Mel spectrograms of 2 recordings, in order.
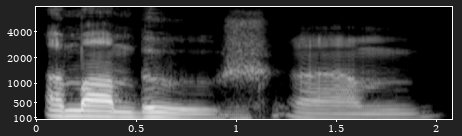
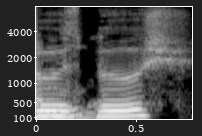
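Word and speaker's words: amuse-bouche: There's a mambouge. I don't think that's the right way to say that, but this is the And amuse bouche.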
